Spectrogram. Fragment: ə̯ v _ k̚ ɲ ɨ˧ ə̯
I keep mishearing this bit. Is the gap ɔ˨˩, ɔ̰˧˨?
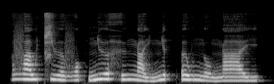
ɔ˨˩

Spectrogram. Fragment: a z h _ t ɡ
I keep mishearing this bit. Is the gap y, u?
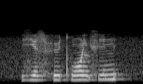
y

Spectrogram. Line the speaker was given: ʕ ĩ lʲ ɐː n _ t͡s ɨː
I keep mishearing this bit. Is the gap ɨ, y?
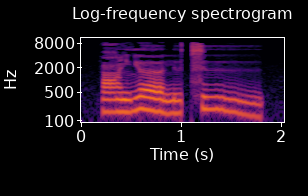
ɨ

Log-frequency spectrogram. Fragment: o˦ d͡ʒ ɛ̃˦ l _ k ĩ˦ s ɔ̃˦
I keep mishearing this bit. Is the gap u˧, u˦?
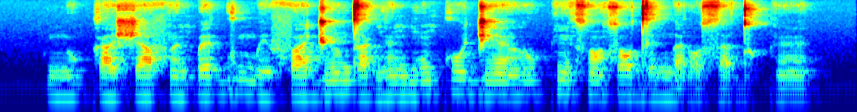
u˦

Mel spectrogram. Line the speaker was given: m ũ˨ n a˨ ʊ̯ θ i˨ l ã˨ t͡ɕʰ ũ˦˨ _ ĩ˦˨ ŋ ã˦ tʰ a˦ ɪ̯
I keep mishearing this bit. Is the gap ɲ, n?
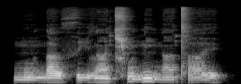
n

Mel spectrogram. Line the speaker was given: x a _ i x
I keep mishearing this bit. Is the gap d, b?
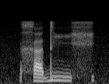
d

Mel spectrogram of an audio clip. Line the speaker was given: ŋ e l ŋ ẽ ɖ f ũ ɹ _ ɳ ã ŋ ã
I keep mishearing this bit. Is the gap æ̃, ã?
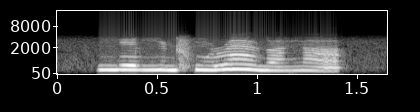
æ̃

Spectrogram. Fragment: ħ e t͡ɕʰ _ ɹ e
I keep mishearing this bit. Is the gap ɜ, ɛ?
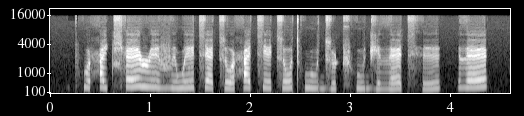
ɛ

